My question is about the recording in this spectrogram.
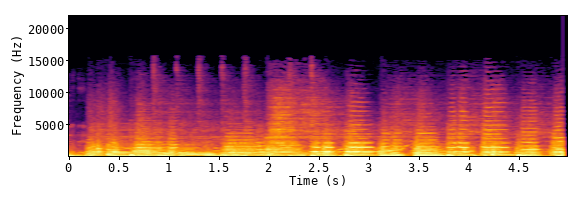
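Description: Big band of saxophones, trumpets and trombones playing together with a drum kit keeping the beat, the brass section prominent.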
